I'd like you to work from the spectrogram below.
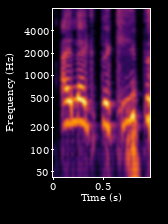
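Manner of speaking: put-on loud try at a German accent, "like" stressed; attempted German accent. Kurt speaking of the boy, failed German accent. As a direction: bark "I like the kid" in a German accent. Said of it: "I hate doing his voice".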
